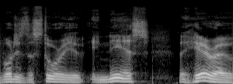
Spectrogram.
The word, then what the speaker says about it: Aeneas: His name in Latin, and indeed in Greek, consists of three long syllables. Aeneas. So that's his name, Aeneas.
